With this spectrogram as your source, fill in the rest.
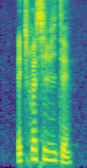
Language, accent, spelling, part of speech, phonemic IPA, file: French, France, expressivité, noun, /ɛk.spʁɛ.si.vi.te/, LL-Q150 (fra)-expressivité.wav
- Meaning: expressiveness, expressivity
